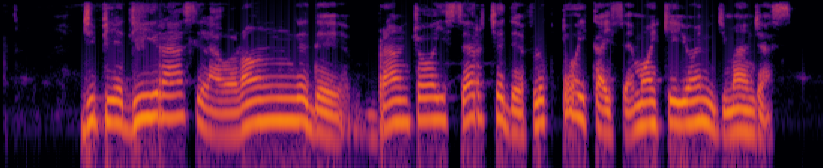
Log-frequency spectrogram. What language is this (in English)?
Esperanto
